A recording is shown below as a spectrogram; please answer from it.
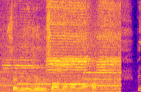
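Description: A man speaking over the steady noise of passing road traffic. Both cut off abruptly shortly before the end.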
